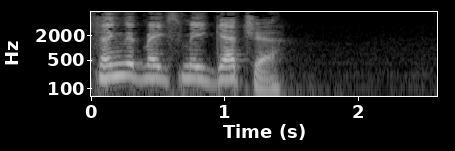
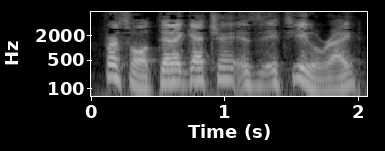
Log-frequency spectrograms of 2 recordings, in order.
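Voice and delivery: ordinary talk

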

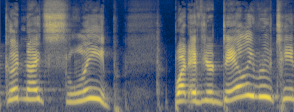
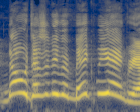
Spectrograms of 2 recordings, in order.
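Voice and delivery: quick denial; 10 semitones higher, much faster than usual. Real, not acted. Protesting denial.

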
